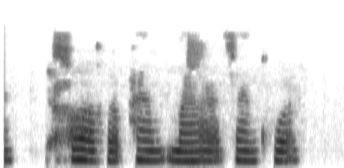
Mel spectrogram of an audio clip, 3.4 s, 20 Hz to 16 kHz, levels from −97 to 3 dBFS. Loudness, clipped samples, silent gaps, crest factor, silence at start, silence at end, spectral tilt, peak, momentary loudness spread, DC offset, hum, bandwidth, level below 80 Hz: -21 LUFS; under 0.1%; none; 18 dB; 0.05 s; 0.45 s; -6.5 dB/octave; -4 dBFS; 12 LU; under 0.1%; none; 7.6 kHz; -66 dBFS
